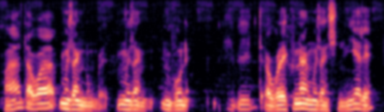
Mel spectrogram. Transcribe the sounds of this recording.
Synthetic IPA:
mada̰wamuzaŋduŋba̰jmuzaŋbunabiawɾajkʰunaŋmuzaŋsi̥nujaɾe

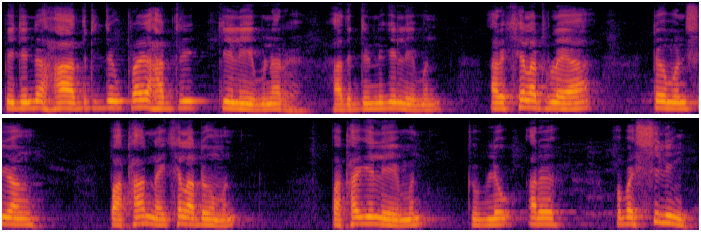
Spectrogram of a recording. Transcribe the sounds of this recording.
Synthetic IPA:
bedendɯɦadɾidɯŋpʰɾajɦadɾiɡ̥elebɯnaɾɯ | hadɾidɯŋnɯɡelemɯn | aɾɯkʰelatʰulaja | dɯŋmɯnsiɡaŋ | b̥atʰanajkʰeladɯŋmɯn | b̥atʰaɡelemɯn | tublijawaɾɯ | mabasiliŋ

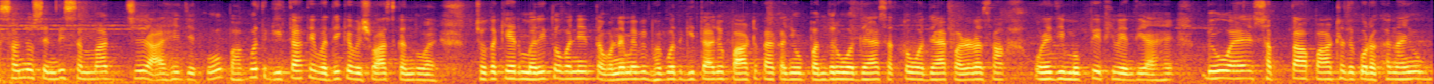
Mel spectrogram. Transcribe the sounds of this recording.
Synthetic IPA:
ɐsãɲd͡ʑosɪ̃nd̪ʱisɐmaːd͡ʑaːɦed͡ʑeːkobʱɐɡʋət̪ɡiːt̪at̪eʋɐd̪ʱiːkʋɪʃwaːskɐ̃nd̪oaːɦe | t͡ɕʰoːt̪ɐkeːɾmɐɾit̪ʰoʋɐɲet̪ɐʊnə̆mẽbɪbʱɐɡʋət̪ɡiːt̪ad͡ʑoːpaːʈʰt̪ʰakɐijũpɐ̃nd̪əɾũɐd̪ʱjaːɦesɐt̪ũɐd̪ʱjaːɦpɐɽəɽ̃sã | ʊnə̆d͡ʑiːmʊk̚t̪it̪ʰiʋẽːn̆d̪iaːɦe | ɓijoaːɦesɐb̚t̪apaːʈʰd͡ʑeːkoɾɐkʰə̃nd̪aːɦijũ

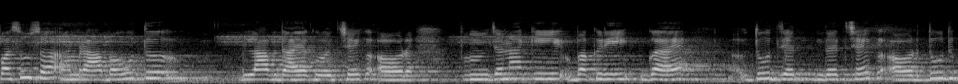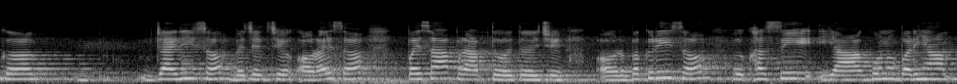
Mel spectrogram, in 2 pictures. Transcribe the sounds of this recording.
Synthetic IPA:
pəsusə̃ɦəmɾabəɦut̪ | labʱd̪ajəkɦojt̪̚t͡ʃʰɛkɔːɾ | d͡ʒənakibəkɾiɡae | d̪ud̪ʱd̪et̪t͡ʃʰɛkʰɔːɾd̪ud̪ʱke | d͡ʒajɾisə̃bet͡ʃɛt̪̚t͡ʃʰɛʔɔːɾəisə̃ | pəjsapɾap̚t̪ɦot̪ət͡ʃʰɛ | ɔːɾbəkɾisə̃ | kʰəsijakonobəɽ̤ijã

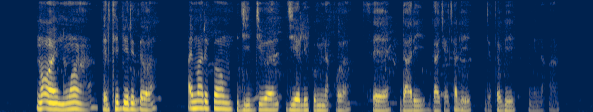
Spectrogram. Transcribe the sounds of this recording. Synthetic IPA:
nɔʔɔɲnɔwapɾiɾt̪ʰibiɾid̪ɔ | ajmaɾikɔmd͡ʒiid͡ʒiəlikɔmɛnaʔka | sɛd̪aɾiɡajt͡ʃkat͡ʃʰa̰lḭ | d͡ʒɔt̪ɔɡi | mɛnaʔa

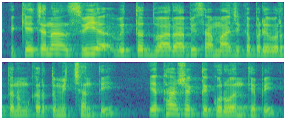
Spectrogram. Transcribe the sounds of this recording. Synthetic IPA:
keːt͡ʃɐnasʋijɐʋit̪ːɐd̪ʋaːɾaːpisaːmaːd͡ʒikɐpɐɾiʋɐɾt̪ɐnɐmkɐɾt̪umitːʃʰɐnt̪i | jɐt̪ʰaːʃɐk̚t̪ikuɾʋɐnt̪jɐpi

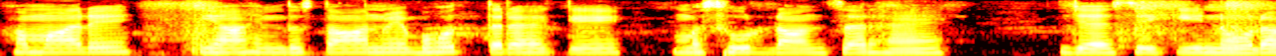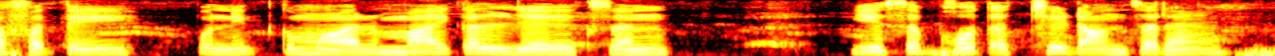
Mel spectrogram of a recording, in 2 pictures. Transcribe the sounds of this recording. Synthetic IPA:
hɐmaːɾejɐɦãɦɪ̃nd̪ʊst̪aːnmẽbɐɦʊt̪ːəɾəɦke | mɐsɦuːɾɖãːnsəɾɦɛ̃ | d͡ʒɛːsekinɔːɾafət̪e | pʊnɪt̪kʊmaːɾmaːɪkəld͡ʒeːksən | jesɐb̚ːɔːt̪ɐtːʃʰeɖãːnsəɾɦɛ̃ː

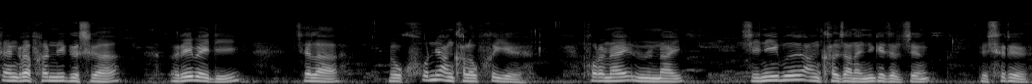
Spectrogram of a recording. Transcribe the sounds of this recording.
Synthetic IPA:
seŋɡɾapʰɯɾniɡɯsɯa | ɯɾebajdizela | nɔwkʰɔɾniaŋkʰalawpʰɯjɯpʰɔɾanajnunɯnaj | z̥inibɯaŋkʰalzanajniɡezaɾzɯŋ | b̥esɯɾɯ

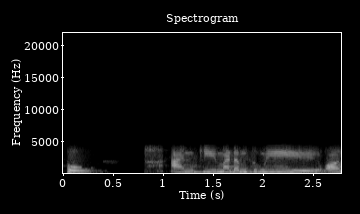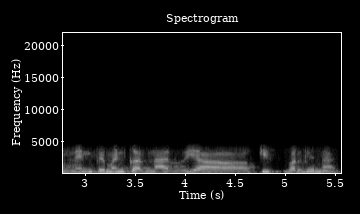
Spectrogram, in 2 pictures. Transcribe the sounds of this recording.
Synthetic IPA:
ɦo | añkiːmæɽəmt̪um̤iːɔnlajnpemeɳʈ̚kəɾɳaɾjakistʋəɾɡʱeɳ̃aɾ

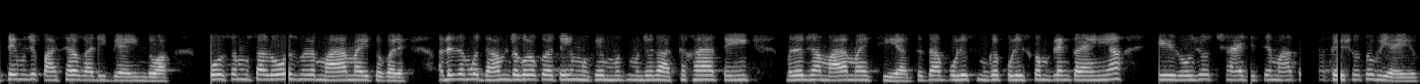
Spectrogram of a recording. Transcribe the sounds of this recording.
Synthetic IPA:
ɪt̪emʊ̃ɪ̃ɲd͡ʑepaːsijaloɡaːɗibiaːĩːnd̪oaː | poːsɐmʊ̃sãɾoːzmɐt̪ləbmaːɾamaːit̪ʰokɐɾeɐɗʊt̪ɐmũːkʰed̪ʱaːmd͡ʑʱɐɡɽokɐjot̪ɐĩmũkʰemũɦɪ̃ɲd͡ʑot̪aɦɐt̪ʰʊkʰaːɽ̃at̪ɐːĩ | mɐt̪ləbd͡ʑãmaːɾamaːit̪ʰiaːt̪ɐt̪ɐʋ̤ãpʊliːsmũːkʰepʊliːskɐ̃mplẽːnkɐɾaːɪɽiaːkiɾoːzot͡ɕʰaːɦed͡ʑɪt̪emãt̪ɐ̃ɐpeʃoːt̪ʰobiaːɦio

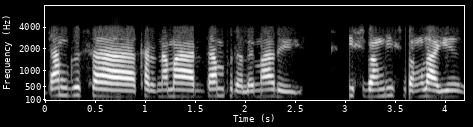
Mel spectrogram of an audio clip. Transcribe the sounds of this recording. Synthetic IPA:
damɡɯsatʰaɾanamaɾdampʰɯɾalajmaɾɯj | bisibaŋdisibaŋlajɯ

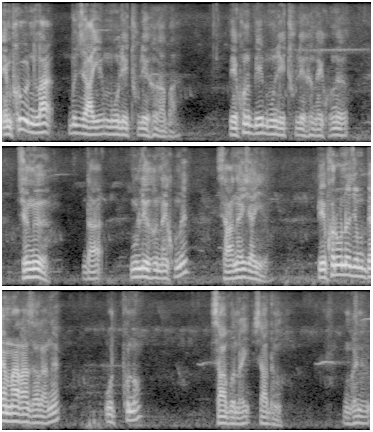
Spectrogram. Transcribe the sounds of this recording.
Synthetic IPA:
empʰɯːnla | bɯzajɯmuletʰuleɦɯaba | bekʰunɯbemuletʰuleɦɯnajkʰunɯ | zɯŋɯ | da | muleɦɯnajkʰunɯ | z̥anajzajɯ̰ | b̥epʰɯɾɔnɯzɯŋbemaɾazaɾanɯ | ut̚pʰɯnɔ | z̥abɯnajz̥adɯŋ | ɯŋɡʰajnɯ

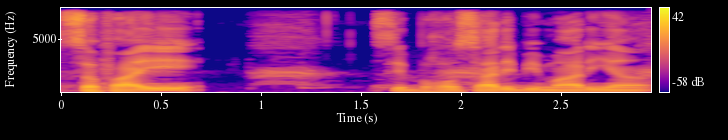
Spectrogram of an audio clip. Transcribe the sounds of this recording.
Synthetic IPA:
sɐfaːi | sebɐɦʊt̪saːɾibiːmaːɾijã

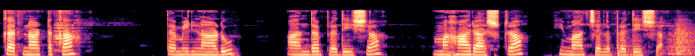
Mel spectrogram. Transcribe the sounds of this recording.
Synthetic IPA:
kɐɾnaːʈɐkɐ | t̪ɐmiɭnaːɽu | aːnd̪ʱɾɐpɾɐd̪ɛːʃɐ | mɐɦaːɾaːʂʈɾɐ | himaːt͡ʃɐlɐpɾɐd̪ɛːʃɐ

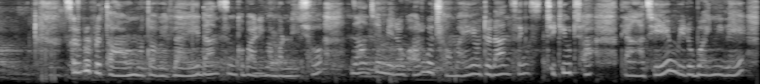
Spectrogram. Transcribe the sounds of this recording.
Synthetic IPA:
sʌrbʌprʌt̪ʰʌmːʌt̪ʌbelajɖansiŋkobaɽemabʌnːet͡sʰud͡zʌɦãt͡sʰĩmeɾoɡʱʌrkot͡sʰawmajewʈaɖansiŋsʈiʈjuʈt͡sʰʌt̪jɦãt͡sʰẽmeɾobʌjnile

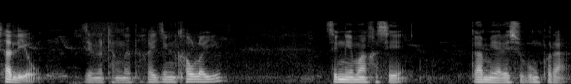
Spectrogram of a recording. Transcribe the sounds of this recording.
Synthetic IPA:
salija̰wzɯŋɯtʰaŋnatʰakʰajzɯŋkʰawlaju | z̥ɯŋnemakʰasḛ | ɡ̥amijaɾijsubuŋpʰɯɾa̰

